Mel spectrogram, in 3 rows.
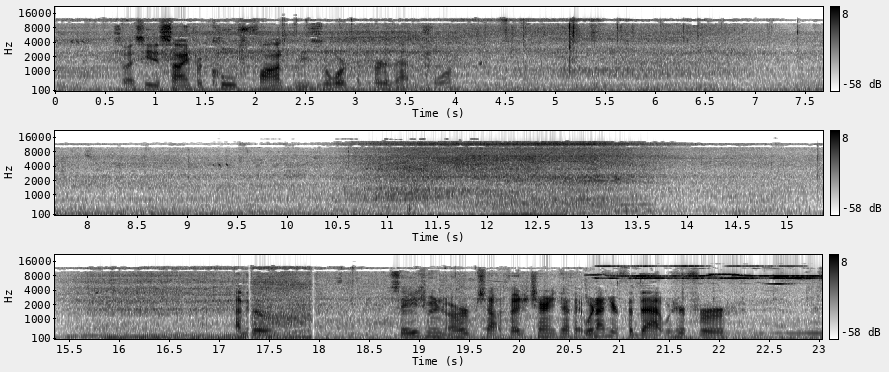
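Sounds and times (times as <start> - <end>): street traffic: 0.0 - 23.0
car passing close: 8.0 - 18.3.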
